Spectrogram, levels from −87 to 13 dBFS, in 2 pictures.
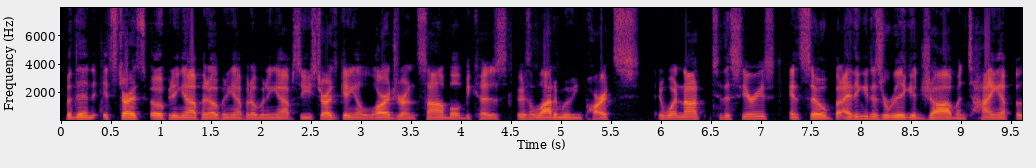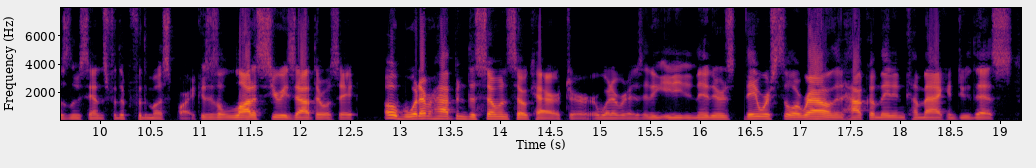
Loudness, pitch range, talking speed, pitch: -23 LUFS, 110-130 Hz, 300 wpm, 115 Hz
